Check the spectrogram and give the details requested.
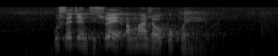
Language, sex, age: South Ndebele, male, 22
